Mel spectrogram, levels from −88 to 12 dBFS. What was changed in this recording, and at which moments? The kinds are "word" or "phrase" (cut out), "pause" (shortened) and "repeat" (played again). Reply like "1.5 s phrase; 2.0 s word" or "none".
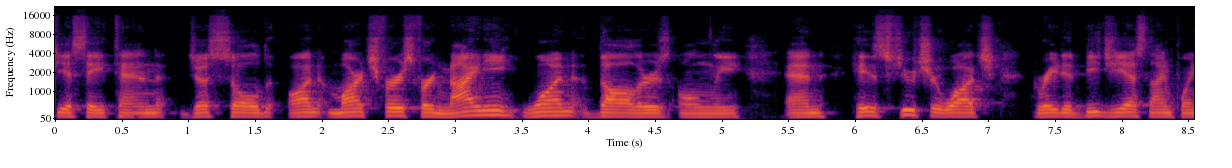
none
